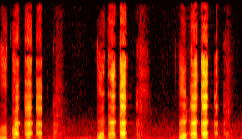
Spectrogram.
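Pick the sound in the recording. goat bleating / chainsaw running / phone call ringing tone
goat bleating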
